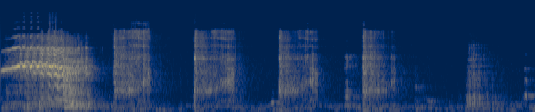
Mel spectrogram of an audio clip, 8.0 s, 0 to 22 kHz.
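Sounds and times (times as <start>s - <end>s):
horse whinnying: 0.0s - 1.9s.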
